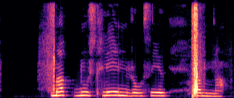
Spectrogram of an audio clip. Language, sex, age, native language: Icelandic, male, 10, Icelandic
